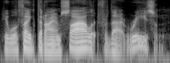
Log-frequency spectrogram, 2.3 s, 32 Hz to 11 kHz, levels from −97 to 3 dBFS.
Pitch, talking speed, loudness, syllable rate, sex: 105 Hz, 265 wpm, -21 LUFS, 5.7 syllables/s, male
